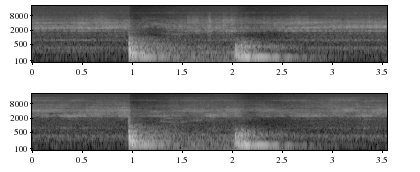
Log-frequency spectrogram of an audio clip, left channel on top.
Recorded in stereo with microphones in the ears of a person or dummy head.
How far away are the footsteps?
About 1.2 m.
